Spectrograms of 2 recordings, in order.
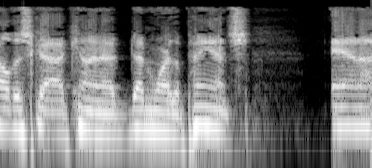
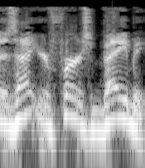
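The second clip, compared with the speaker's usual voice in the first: ordinary talk, nothing marked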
